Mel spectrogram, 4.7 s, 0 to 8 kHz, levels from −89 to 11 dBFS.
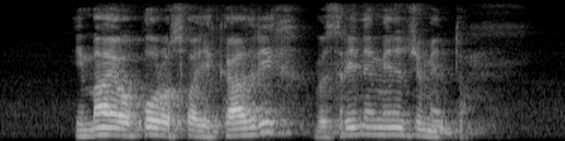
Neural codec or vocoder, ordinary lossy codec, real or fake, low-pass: vocoder, 22.05 kHz, 80 mel bands, Vocos; none; fake; 7.2 kHz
